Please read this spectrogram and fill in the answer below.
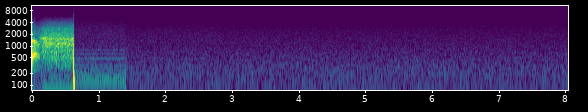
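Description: Aircraft radio/intercom hiss at the tail of a transmission, cutting off with a click under a second in. A faint steady hum follows for about a second, then only near silence with faint hiss.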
